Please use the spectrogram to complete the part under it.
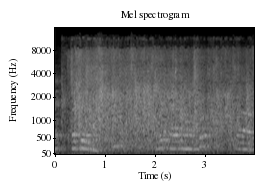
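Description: Loud, steady applause fills a Karnataka gathering honoring women-led development achievers, the dense clapping running throughout alongside a raised voice.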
